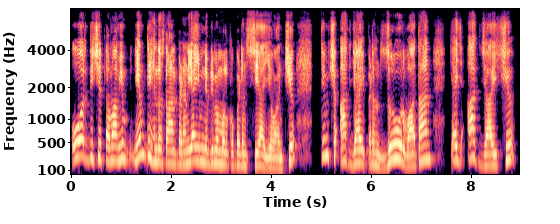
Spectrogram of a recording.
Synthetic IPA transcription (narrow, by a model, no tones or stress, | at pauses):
oːɾd̪it͡ʃʰit̪ɐmaːmjimjimt̪iɦind̪us̬t̪aːnpʲeʈʰɐnjaːjimnibɾimemʊlkopʲeʈʰɐnsijaːjɐʋaːnt͡ʃʰit̪imt͡ʃʰiʔɐt̪ʰd͡ʒaːipʲeʈʰɐnzɐɾuːɾʋaːt̪aːnkʲɐd͡ʒɐt̪ʰd͡ʒaːit͡ʃʰi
